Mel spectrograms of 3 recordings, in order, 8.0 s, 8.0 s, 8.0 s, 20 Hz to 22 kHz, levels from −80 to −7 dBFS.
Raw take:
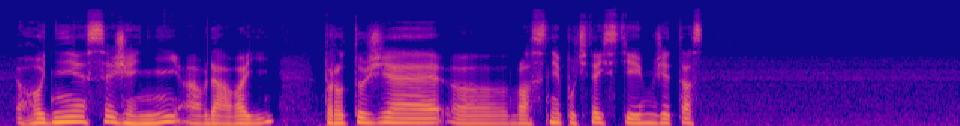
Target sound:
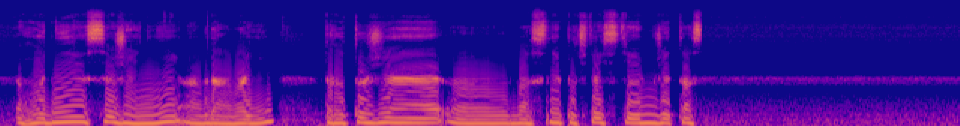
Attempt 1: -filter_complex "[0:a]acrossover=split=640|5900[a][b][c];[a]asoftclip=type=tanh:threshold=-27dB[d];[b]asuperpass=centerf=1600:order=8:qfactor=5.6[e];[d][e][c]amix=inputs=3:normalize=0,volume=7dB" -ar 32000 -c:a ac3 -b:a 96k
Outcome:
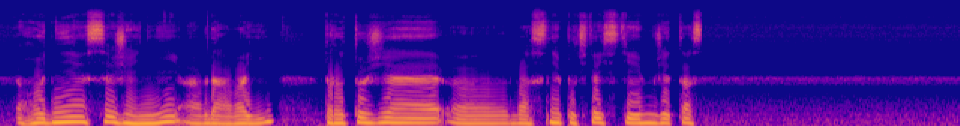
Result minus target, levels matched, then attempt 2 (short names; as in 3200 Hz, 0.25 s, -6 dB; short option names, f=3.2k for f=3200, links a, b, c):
soft clip: distortion -7 dB
-filter_complex "[0:a]acrossover=split=640|5900[a][b][c];[a]asoftclip=type=tanh:threshold=-37.5dB[d];[b]asuperpass=centerf=1600:order=8:qfactor=5.6[e];[d][e][c]amix=inputs=3:normalize=0,volume=7dB" -ar 32000 -c:a ac3 -b:a 96k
